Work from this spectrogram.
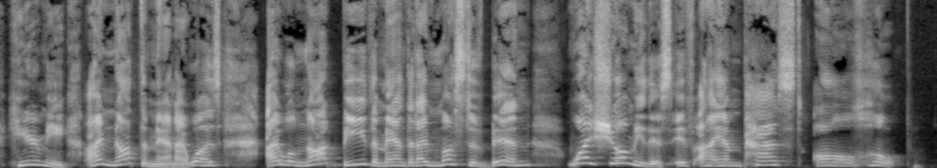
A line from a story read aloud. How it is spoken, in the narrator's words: cried, tight clutching at its robe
